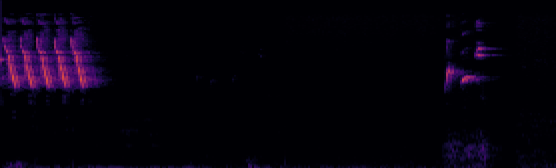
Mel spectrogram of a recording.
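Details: European goldfinch from Sour El Ghozlane: a quick burst of four or five rhythmic twittered notes, a pause, then a short, clear whistled phrase.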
